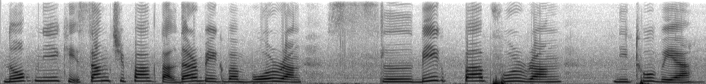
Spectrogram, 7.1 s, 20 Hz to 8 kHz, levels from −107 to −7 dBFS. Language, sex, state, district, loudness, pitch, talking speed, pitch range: Garo, female, Meghalaya, West Garo Hills, -14 LUFS, 275 Hz, 60 wpm, 245-315 Hz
